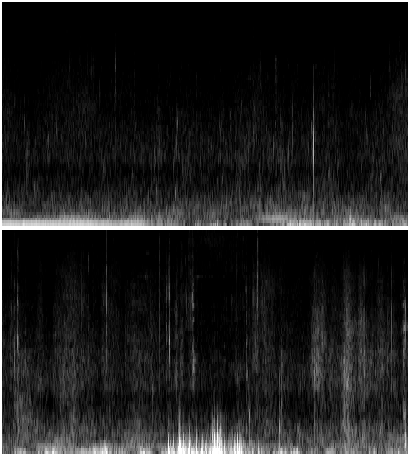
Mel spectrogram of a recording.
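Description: Bass Pro Shops Micro Lite Elite spinning reel cranked to retrieve a lure, a steady low whirr. In the second half, louder irregular low rumbles of wind buffet the microphone.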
